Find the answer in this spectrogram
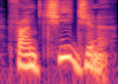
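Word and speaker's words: Francigena: The name means roughly the way through France and is pronounced Franchina.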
